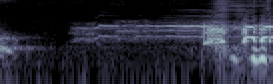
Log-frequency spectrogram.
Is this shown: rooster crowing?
yes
